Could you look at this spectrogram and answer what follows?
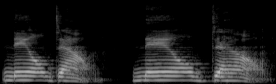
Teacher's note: So because I have a D sound on down and these two go together, I'll pronounce it as one and you'll only hear one D sound.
